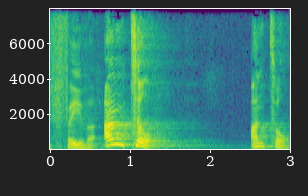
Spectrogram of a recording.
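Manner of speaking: until stressed loud, repeated.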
